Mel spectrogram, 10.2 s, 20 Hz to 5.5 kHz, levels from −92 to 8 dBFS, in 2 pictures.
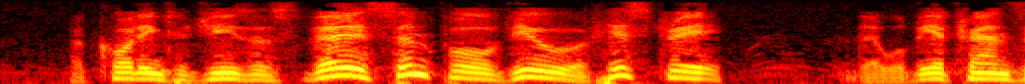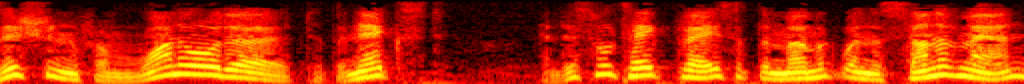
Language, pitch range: English, 125-170 Hz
